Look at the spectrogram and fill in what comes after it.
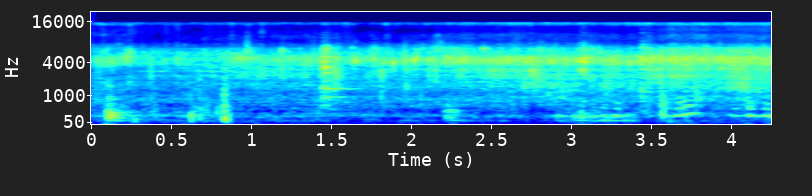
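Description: Chopped tomato, onion and green chilli sizzling in hot oil in a kadai, stirred with a metal spatula that clicks against the pan a few times. The sizzle grows louder toward the end.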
